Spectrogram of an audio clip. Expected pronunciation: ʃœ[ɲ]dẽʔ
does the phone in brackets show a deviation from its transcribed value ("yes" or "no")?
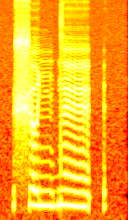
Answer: no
